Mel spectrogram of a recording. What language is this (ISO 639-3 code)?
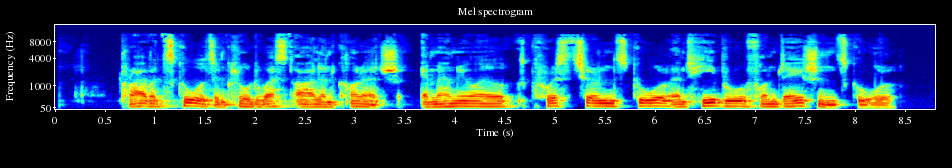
eng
